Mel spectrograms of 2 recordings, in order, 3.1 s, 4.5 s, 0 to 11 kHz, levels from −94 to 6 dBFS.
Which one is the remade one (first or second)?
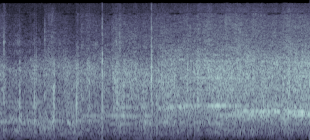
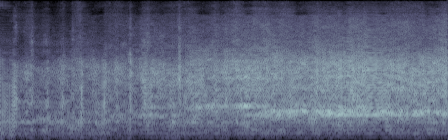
second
